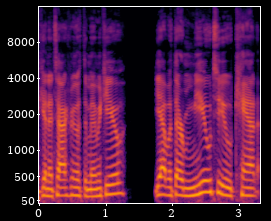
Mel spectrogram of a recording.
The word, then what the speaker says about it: Mimikyu: Yeah, it's pronounced Mimikyu. It's not Mimikyu. It's Mimikyu, according to their official thingy thing.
